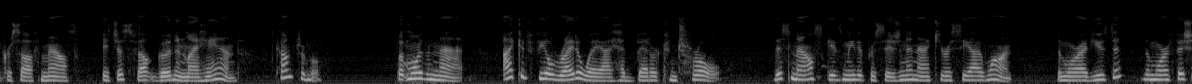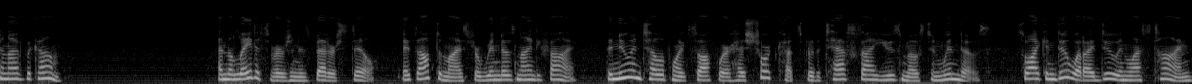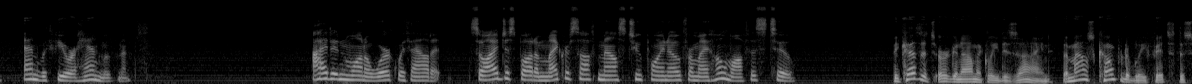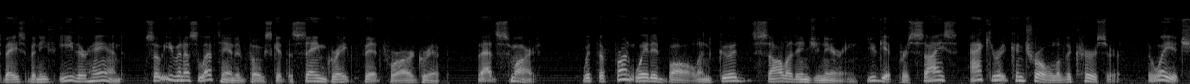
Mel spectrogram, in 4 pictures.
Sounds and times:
Speech: 0:00.0 - 0:03.3, 0:04.0 - 0:07.2, 0:07.8 - 0:12.6, 0:14.1 - 0:25.3, 0:27.0 - 0:31.8, 0:32.8 - 0:47.6.

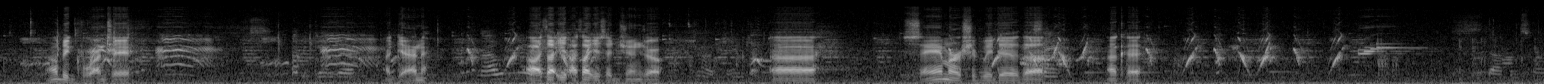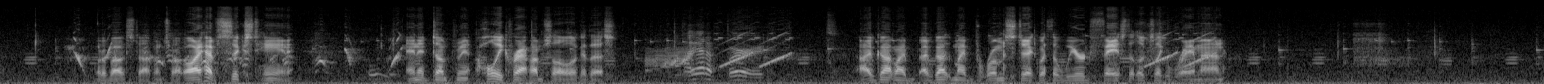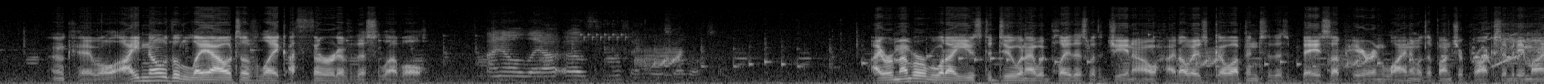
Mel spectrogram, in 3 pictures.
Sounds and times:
Speech: 0:09.1 - 0:11.4, 0:14.7 - 0:15.5, 0:35.8 - 0:38.0, 0:39.6 - 0:46.3.

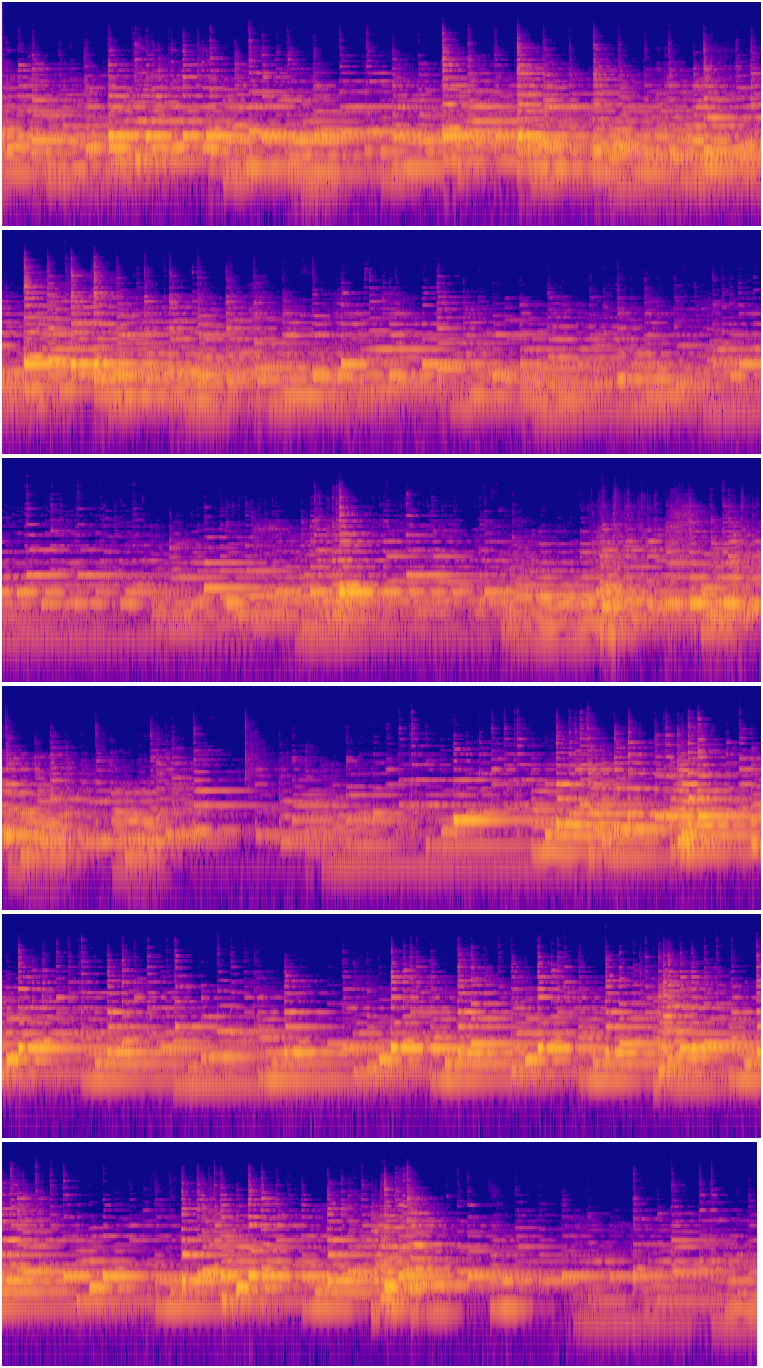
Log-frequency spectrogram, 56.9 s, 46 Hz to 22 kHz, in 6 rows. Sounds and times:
Harp: 0:00.0 - 0:56.8
Pizzicato: 0:00.0 - 0:56.8.

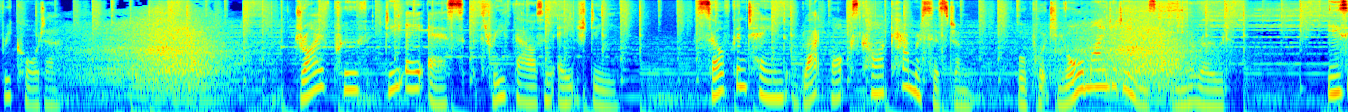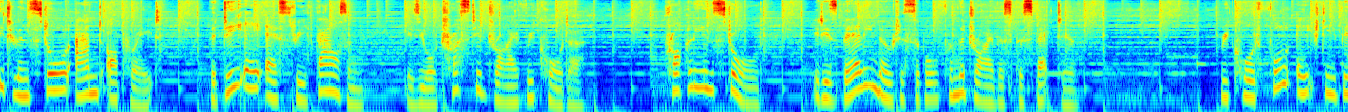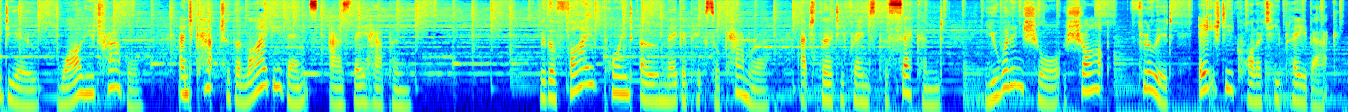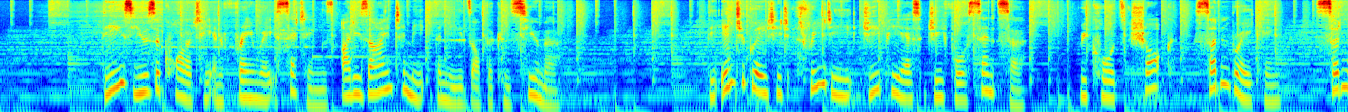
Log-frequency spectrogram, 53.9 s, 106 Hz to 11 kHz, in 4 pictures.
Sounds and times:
Speech: 0:00.0 - 0:00.6, 0:03.0 - 0:06.2, 0:07.0 - 0:12.3, 0:13.2 - 0:19.4, 0:20.2 - 0:24.3, 0:25.7 - 0:31.1, 0:32.4 - 0:40.3, 0:41.5 - 0:46.1, 0:47.5 - 0:53.9
Music: 0:00.0 - 0:53.9.

